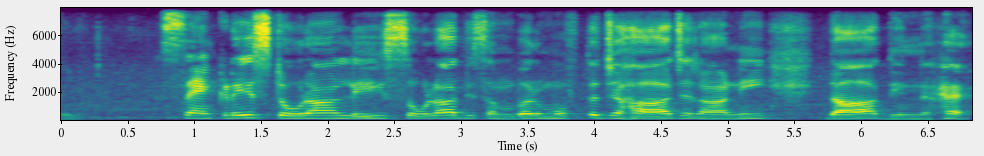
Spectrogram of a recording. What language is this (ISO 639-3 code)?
pan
